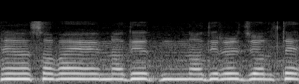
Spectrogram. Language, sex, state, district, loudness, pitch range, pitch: Bengali, female, West Bengal, Jalpaiguri, -12 LUFS, 240-255 Hz, 250 Hz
